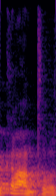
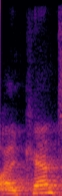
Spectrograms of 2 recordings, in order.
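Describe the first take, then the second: First: The vowel in can't sounds like 'father'. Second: The vowel in can't sounds like 'cat'. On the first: "I কান্ট উচ্চারণ করে" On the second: "I ক্যান্ট উচ্চারণ করে"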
